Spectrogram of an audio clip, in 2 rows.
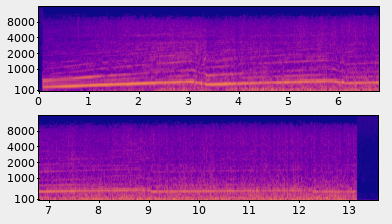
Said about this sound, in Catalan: Vale, difícil endevinar la marca. Deixeu-me que us digui quin tipus de moto és i deixeu-me que us doni 3 o 4 motos, perquè és molt difícil. Això d'aquí és una moto de 600 o de 1.000 cilindrades, és una moto d'una superesport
